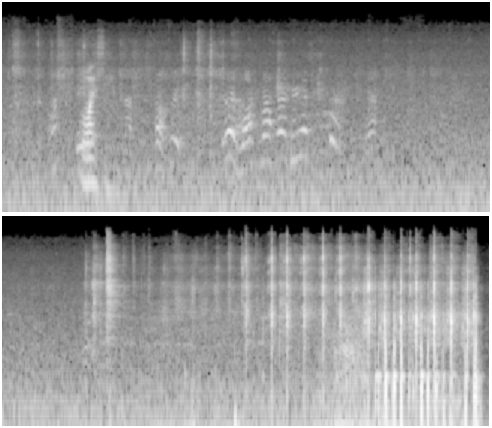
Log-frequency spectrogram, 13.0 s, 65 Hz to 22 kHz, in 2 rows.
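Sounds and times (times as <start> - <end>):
airsoft guns firing: 9.7 - 12.8.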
